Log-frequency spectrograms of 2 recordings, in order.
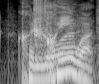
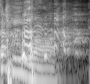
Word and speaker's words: quinoa: She got me eating like she got me eating like grilled chicken, asparagus, quinoa. See, I should definitely cut your mic. You're sitting here talking about Taco Bell. You can't even pronounce the healthy foods right. It's quinoa.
